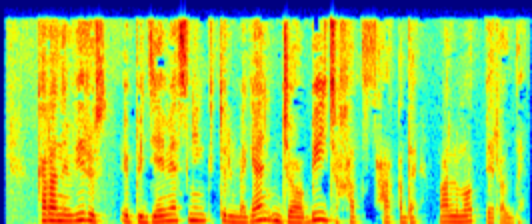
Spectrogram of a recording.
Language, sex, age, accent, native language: Uzbek, female, under 19, Andijon, Uzbek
